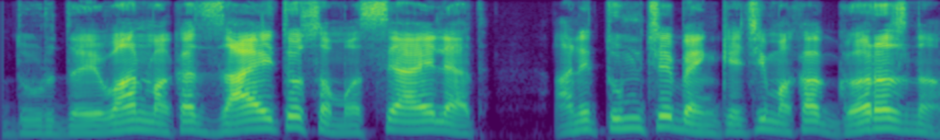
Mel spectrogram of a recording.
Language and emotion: Goan Konkani, disgusted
